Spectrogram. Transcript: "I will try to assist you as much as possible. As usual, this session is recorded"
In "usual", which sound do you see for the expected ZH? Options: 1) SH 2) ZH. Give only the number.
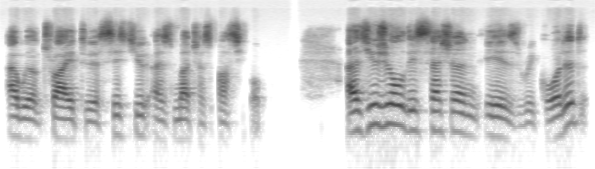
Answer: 2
